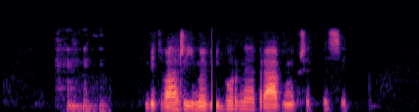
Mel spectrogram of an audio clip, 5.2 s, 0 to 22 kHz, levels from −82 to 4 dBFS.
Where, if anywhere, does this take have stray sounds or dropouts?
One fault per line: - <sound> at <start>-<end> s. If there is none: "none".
- laugh at 0.7-1.4 s
- dropout at 2.6-2.7 s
